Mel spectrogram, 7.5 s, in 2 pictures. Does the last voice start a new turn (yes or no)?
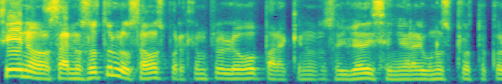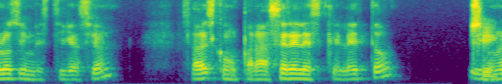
no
